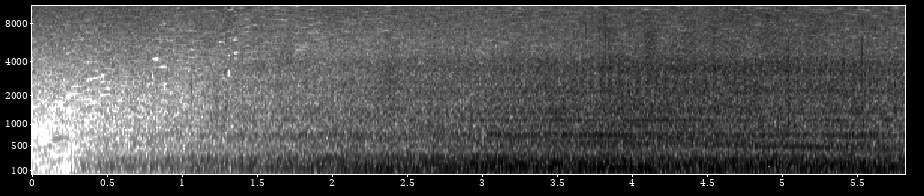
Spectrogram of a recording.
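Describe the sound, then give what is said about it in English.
A car engine rumbles low and steady as the vehicle drives and pulls up at Heddle Mews, swelling louder over the first few seconds and then holding a constant drone with no voices. “Here we are, sir. Heddle Mews. We'll stay in the car for a minute.”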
